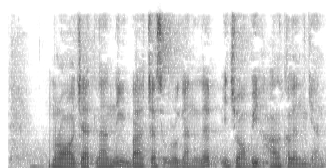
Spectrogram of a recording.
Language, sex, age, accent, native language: Uzbek, male, 18-24, Andijon, Uzbek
